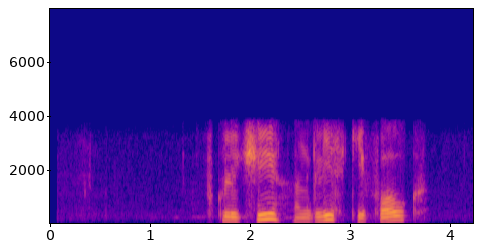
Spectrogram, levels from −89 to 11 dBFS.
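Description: Nothing faulty stands out anywhere in this recording.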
